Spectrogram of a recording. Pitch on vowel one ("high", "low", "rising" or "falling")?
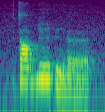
high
